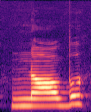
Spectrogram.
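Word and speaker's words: knob: फिर देखिए मॉब, रॉब, sob, blob, glove, नॉब, स्लॉब और स्नोब। यहाँ पर देखिए के साइलेंट है, ठीक है, नॉब में, जो पहले मैंने आपको बताया है।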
